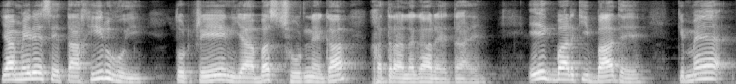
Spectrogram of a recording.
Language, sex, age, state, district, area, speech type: Urdu, male, 30-45, Bihar, Darbhanga, urban, spontaneous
